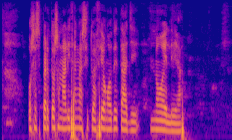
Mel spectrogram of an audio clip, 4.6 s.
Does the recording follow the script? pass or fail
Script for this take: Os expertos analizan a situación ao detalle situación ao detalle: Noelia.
fail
